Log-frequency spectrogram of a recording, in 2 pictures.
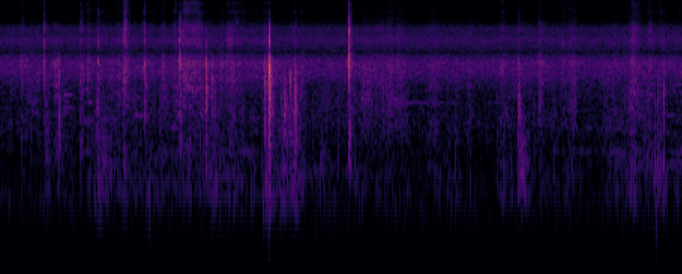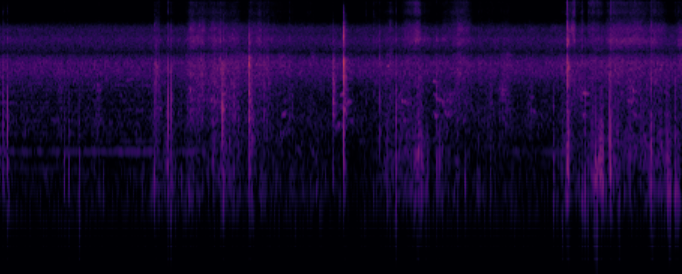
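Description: A sheet of paper being folded and creased close to the microphone: irregular rustles and sharp crackling clicks, with a few louder snaps.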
